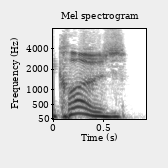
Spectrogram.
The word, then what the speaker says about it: clothes: I always say clothes. What do you put? You put some clothes on? – The word has only one syllable. The E is silent and the S makes a Z sound.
